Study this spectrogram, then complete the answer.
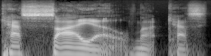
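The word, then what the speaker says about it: Qaphsiel: is q-a oh q-a-p-h-s-i-e-l or q-a-f-s-i-e-l but it's pronounced cassayelle or castiel um though there's like a barnyard version of supernatural cafstill well yeah that's earth 26.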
